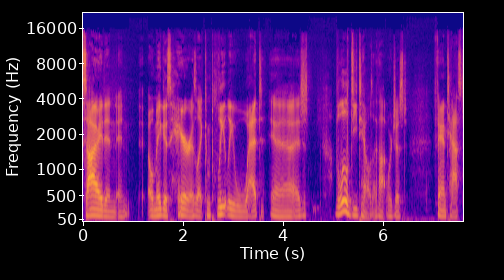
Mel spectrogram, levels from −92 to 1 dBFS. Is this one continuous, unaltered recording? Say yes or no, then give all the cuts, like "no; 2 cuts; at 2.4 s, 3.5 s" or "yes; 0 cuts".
yes; 0 cuts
